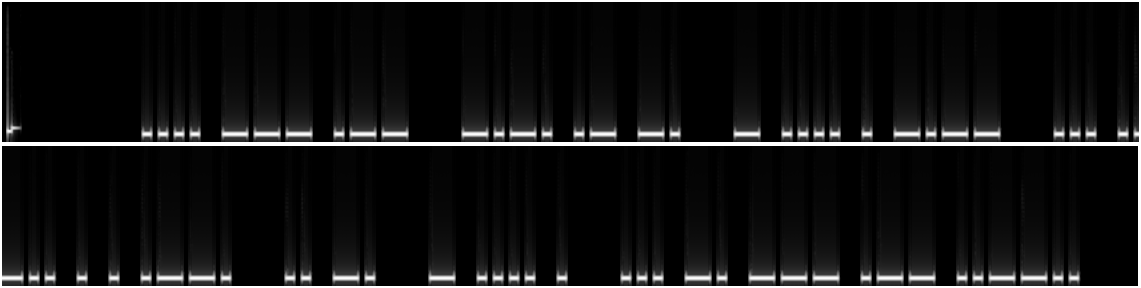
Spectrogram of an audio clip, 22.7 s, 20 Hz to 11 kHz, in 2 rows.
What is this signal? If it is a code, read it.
Morse code, heard as a keyed tone, about 15 wpm, 700 Hz. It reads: HOW CAN THEY SLEEP IN THE SNOW?
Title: Sentences from Top 1000 Words - Review Part 3 - 15wpm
